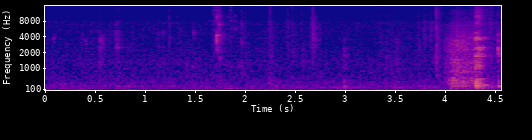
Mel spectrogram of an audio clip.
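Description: Faint mouth sounds of someone chewing food with the mouth closed, a few soft clicks, then a short voiced sound near the end.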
